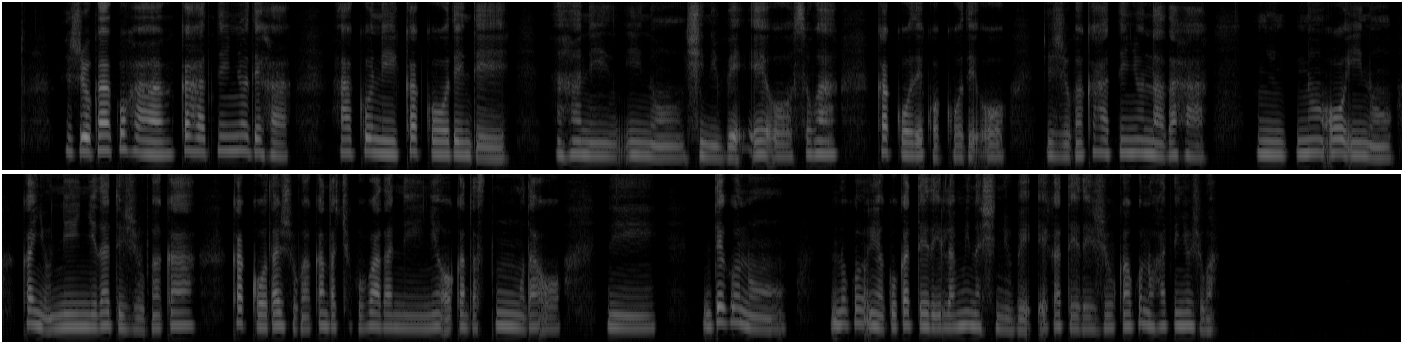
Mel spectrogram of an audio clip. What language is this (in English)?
Sinicahua Mixtec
